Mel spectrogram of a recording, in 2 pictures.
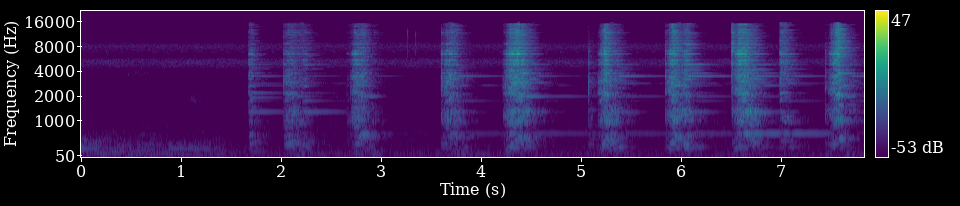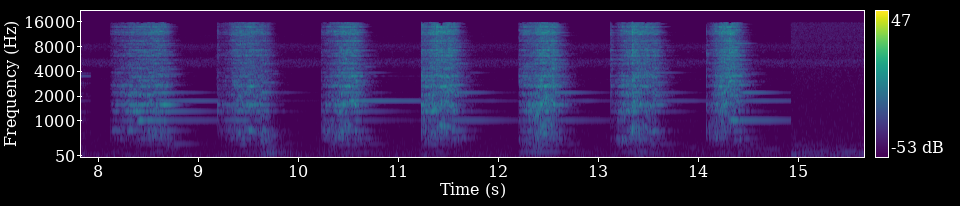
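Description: A hand file scraping along the edge of a steel plate from an antique Fermat tile cutter, in about fifteen strokes at roughly one a second, filing down surface imperfections. From about halfway on the strokes are longer, and the plate rings faintly under them.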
